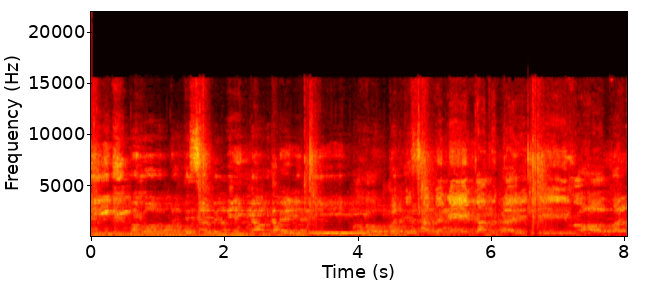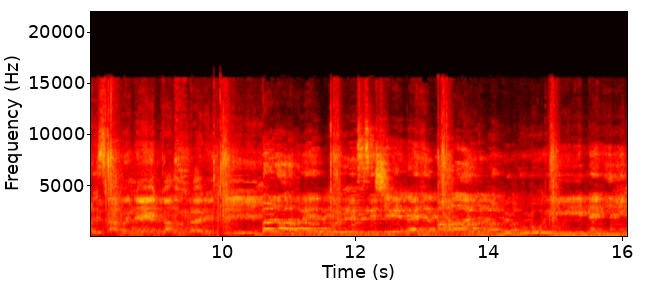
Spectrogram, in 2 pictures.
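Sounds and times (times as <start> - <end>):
men chanting in unison: 0.0 - 16.0
chest-beating slaps: 6.5 - 7.1, 9.8 - 10.4.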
